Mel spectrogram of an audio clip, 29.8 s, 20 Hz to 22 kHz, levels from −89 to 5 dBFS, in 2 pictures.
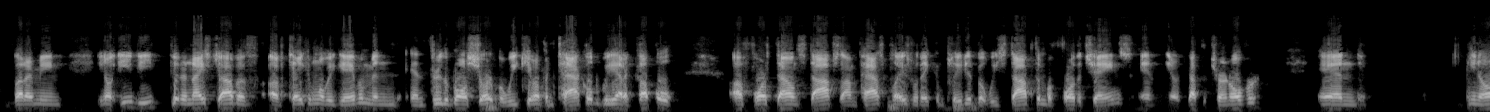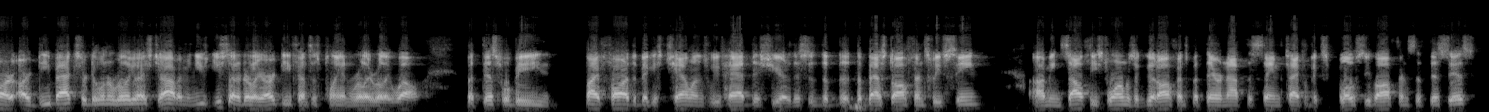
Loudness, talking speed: -24 LUFS, 250 wpm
